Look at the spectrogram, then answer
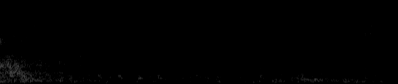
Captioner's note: scratching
